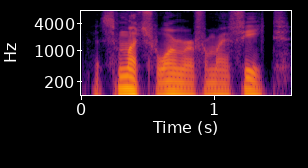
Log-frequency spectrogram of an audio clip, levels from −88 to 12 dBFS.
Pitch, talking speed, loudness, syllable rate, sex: 100 Hz, 230 wpm, -20 LUFS, 5.0 syllables/s, male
